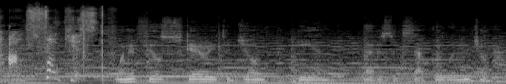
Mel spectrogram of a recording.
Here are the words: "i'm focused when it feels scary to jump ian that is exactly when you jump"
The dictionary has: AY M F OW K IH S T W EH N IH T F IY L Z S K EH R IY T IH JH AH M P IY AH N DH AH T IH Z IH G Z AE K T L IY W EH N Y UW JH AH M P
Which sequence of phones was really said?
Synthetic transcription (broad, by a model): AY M F OW K IH S T W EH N IH T F IY L Z S K EH R IY T IH JH AH M P IY AH N DH AH T IH Z IH G Z AE K T L IY W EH N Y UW JH AH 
